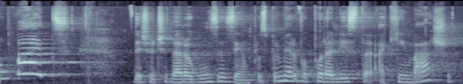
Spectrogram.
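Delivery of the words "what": sudden high squeak of disbelief; mock surprise. Teacher mocking a student's startled reaction, high and loud. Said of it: "Você fala".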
